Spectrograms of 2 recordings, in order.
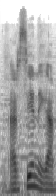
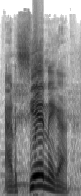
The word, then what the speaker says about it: Arciénega: Arciénega. – Arciénega. Es que tiene el acento entre la E y la N. Arciénega.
